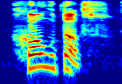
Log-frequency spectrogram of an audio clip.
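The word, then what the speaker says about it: οὗτος: Y después, joutos. Esto sí se lee joutos con espíritu áspero, por eso pronuncio con la aspiración al inicio.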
